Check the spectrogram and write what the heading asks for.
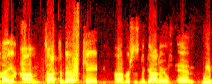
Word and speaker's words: Ngannou: And the first of those being the recent bout between Francis Ngannou. Now, I never say that right. I always say it different. Ngannou.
